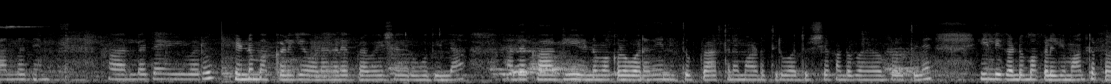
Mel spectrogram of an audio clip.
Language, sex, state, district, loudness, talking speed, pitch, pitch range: Kannada, female, Karnataka, Bijapur, -24 LUFS, 120 wpm, 215 Hz, 210-230 Hz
